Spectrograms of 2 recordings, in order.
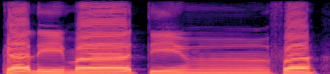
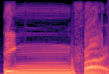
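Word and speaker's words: كَلِمَاتٍ: Cara membacanya adalah kita samarkan huruf tin ya kepada huruf ta, seakan-akan kita langsung menghurufkan huruf fa. Maka kalimatin fa, kalimatin tin fa, bukan ting fa, jangan ang.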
